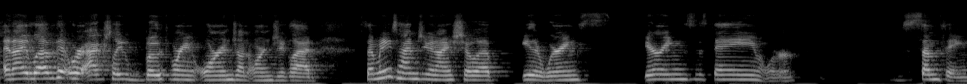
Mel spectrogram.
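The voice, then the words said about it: Hoarse, fading voice. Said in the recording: “I'm losing my voice, I think.”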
